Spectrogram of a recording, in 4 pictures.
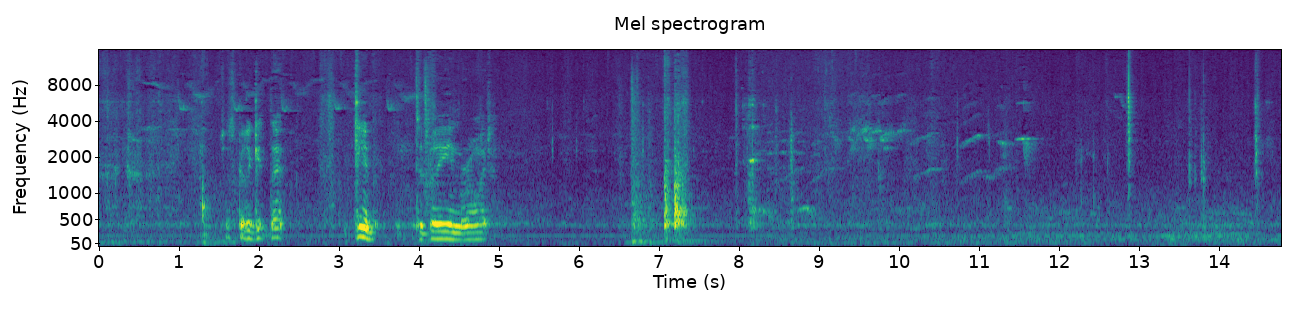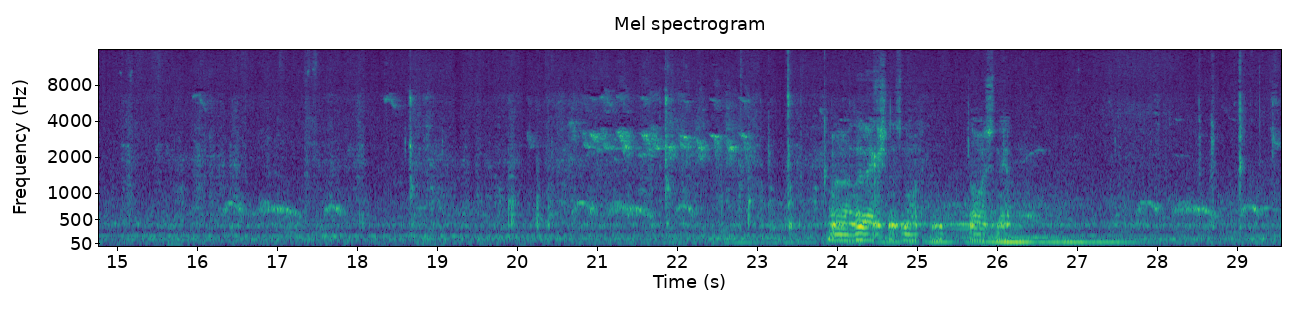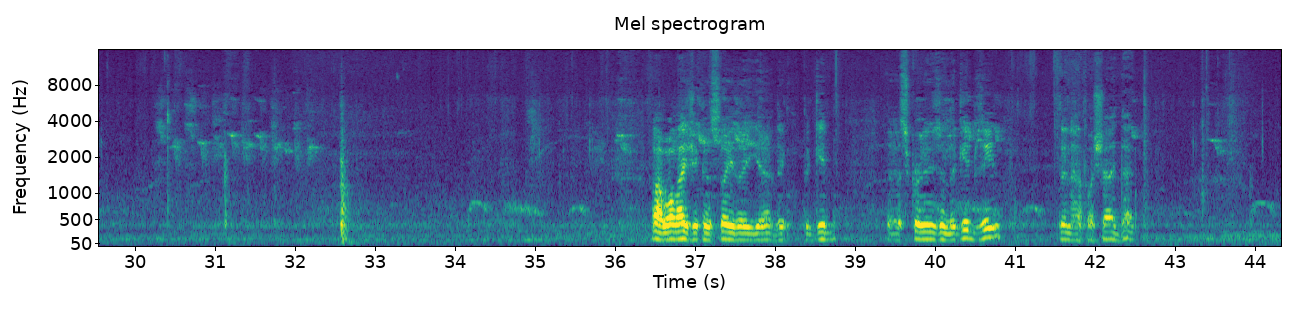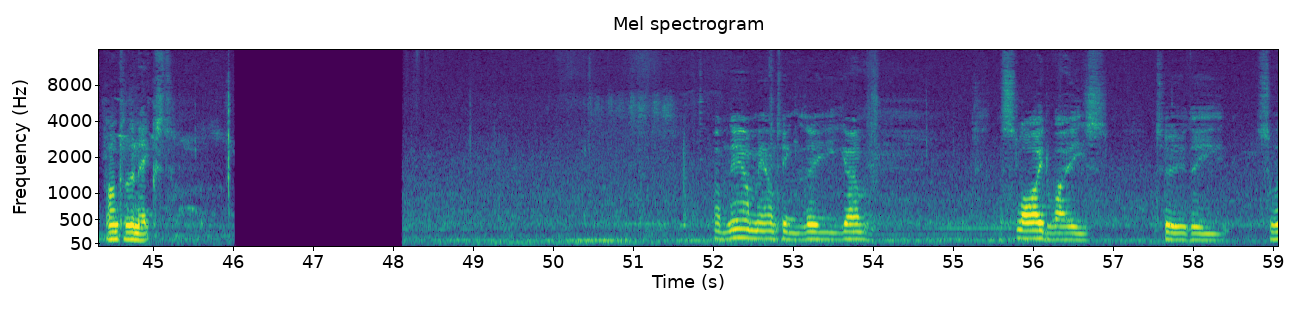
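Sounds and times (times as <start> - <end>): faint birdsong: 0.0 - 46.0, 48.3 - 59.0
bird chirps: 7.9 - 11.8, 20.1 - 23.1, 27.4 - 33.5, 39.8 - 46.0.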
